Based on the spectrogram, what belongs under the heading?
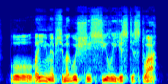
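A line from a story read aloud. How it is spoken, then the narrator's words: Angry, powerful exclamation. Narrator (Russian): Гневно воскликнул мощным голосом Эпирот Фессалоний, начальник 7-го легиона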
